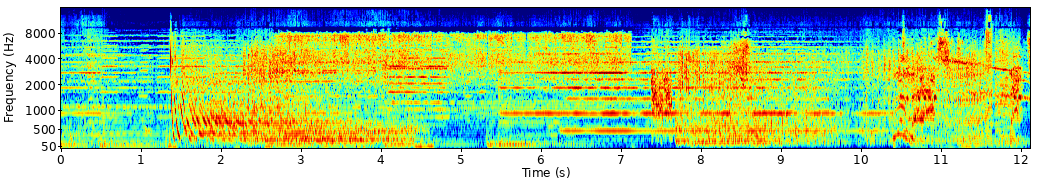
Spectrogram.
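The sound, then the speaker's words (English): Loud, blaring alarm tones wail steadily over the low rumbling engine roar of Horde Prime's spaceship, broken by sudden crashing bursts as Skeletor hits the engines and the ship goes down, continuing for about twelve seconds. “Skeletors hit my engines!”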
